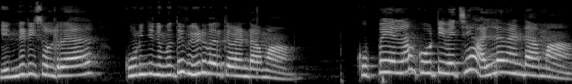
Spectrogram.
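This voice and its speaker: A woman uses a cartoonish character voice, squeaky and at an extremely high pitch. Her intonation is lively and her pace moderate. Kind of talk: village cartoon comedy. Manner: blunt, teasing.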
